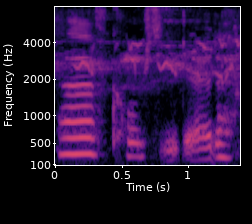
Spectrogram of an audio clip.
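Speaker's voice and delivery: very soft, low-energy resignation; quiet, deflated reply; resigned mutter. Acted. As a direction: say it under your breath, resigned. Resigned reply to godmother's meddling.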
